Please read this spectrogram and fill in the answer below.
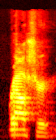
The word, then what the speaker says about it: Rauscher: How you pronounce his last name? – Rauscher, yeah.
